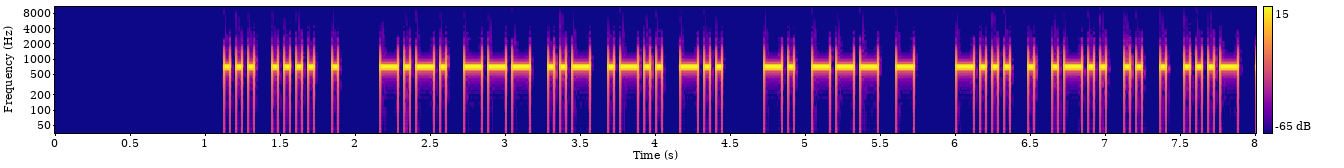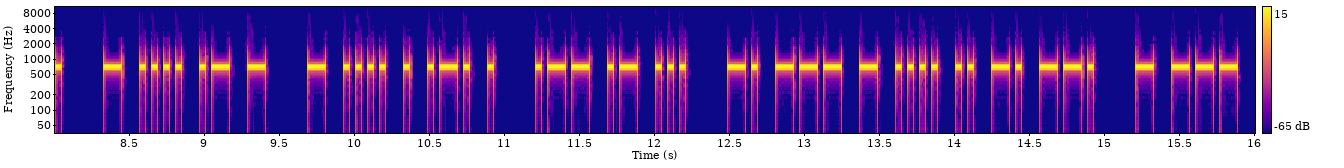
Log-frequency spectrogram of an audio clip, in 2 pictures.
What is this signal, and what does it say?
Morse code, heard as a keyed tone, about 30 wpm, 700 Hz. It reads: SHE COULD NOT BELIEVE THAT THERE WAS NOTHING TO
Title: Sentences from Top 1000 Words 30wpm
